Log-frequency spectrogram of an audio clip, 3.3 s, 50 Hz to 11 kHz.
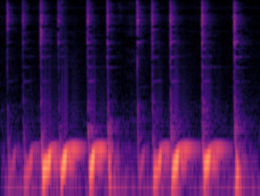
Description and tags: Playing another loopable samba rhythm - actually the part of the surdo, the bass drum in brazilian samba baterias - on a sphere shaped glas vase, tapping with one hand on the outer surface, with the other on the opening, thus producing a low tone, which resembles the tone produced by an udu. The udu is an African drum originated by the Igbo and Hausa peoples of Nigeria, normally built of clay. Vivanco EM35, Marantz PMD671.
